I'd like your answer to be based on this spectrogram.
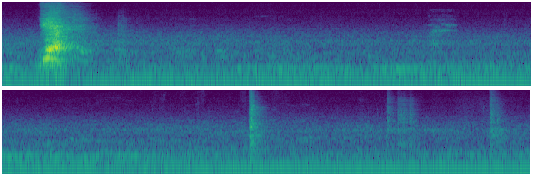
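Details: Man records one sharp sneeze near the start, then steady room hum with faint clicks and taps; single sneeze.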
